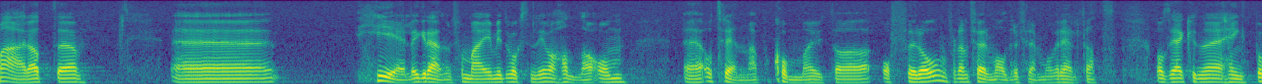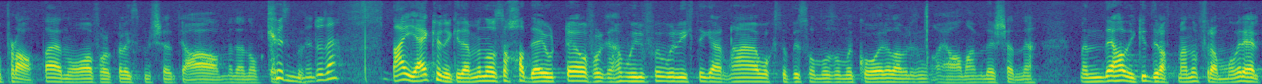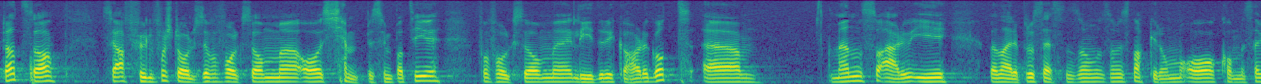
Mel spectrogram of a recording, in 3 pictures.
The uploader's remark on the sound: Live fra Vinterlysfestivalen i Mo i Rana.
